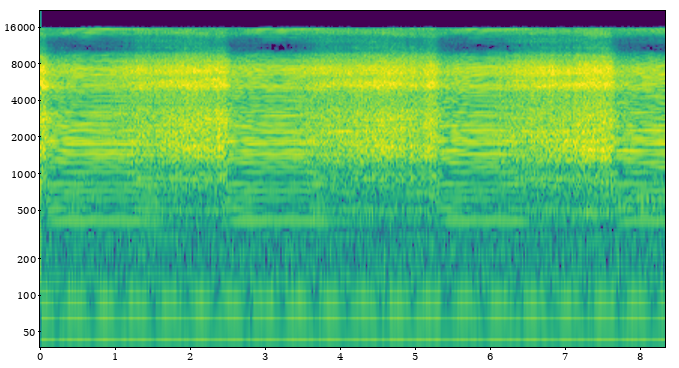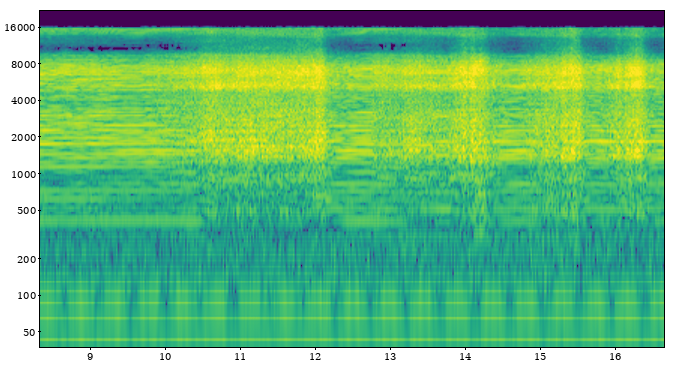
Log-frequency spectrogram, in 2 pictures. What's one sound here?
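Hair clippers rasp through short hair.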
